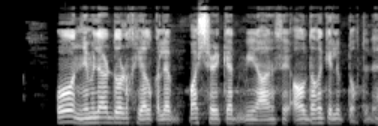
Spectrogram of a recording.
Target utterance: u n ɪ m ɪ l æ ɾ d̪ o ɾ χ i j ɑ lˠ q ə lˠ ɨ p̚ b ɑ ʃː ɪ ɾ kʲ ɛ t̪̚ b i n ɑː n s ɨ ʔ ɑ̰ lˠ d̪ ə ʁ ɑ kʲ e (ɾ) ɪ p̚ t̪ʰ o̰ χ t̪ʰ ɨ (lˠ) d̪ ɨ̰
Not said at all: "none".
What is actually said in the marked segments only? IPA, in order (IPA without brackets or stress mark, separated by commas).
l, none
